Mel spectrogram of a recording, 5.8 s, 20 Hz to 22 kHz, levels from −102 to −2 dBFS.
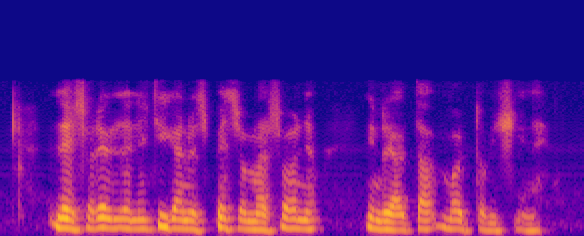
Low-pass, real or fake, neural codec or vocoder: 5.4 kHz; fake; codec, 24 kHz, 1.2 kbps, DualCodec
